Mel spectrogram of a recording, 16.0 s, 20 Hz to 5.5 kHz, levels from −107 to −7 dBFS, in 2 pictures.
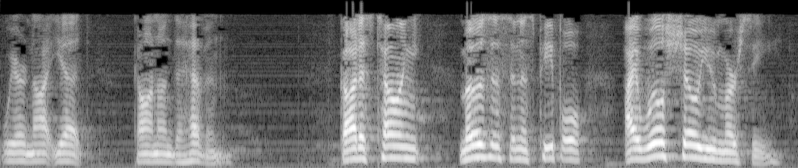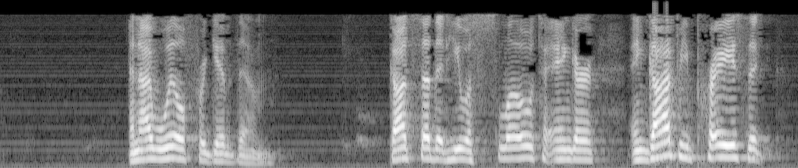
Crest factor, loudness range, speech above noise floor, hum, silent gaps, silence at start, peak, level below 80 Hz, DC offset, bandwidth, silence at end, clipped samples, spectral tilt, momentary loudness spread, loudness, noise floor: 16 dB; 4 LU; 41 dB; none; none; 0 s; 0 dBFS; -56 dBFS; 0.1%; 5.4 kHz; 0.3 s; under 0.1%; -9.5 dB/octave; 13 LU; -16 LUFS; -57 dBFS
